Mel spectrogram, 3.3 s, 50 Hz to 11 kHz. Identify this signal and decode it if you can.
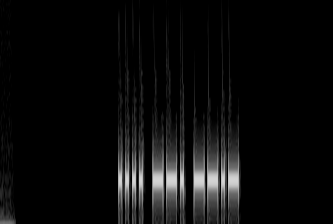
Morse code, heard as a keyed tone, about 36 wpm, 700 Hz. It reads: HGQ
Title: USA Call Sign Postfixes - 3 Letters 35wpm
